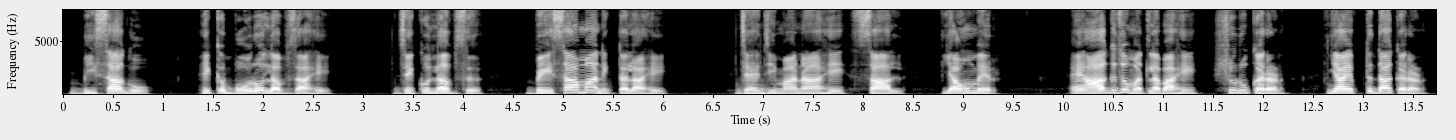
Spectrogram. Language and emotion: Sindhi, neutral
